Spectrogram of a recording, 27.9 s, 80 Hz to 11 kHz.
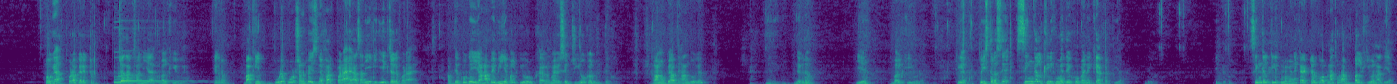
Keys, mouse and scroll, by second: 1.2-1.6 scroll down 1, 1.6 z, 2.0-8.0 middle drag, 8.0 z, 8.1-8.7 alt+middle click, 9.1 scroll up 1, 11.5 right click, 13.0-13.6 alt+middle drag, 15.3-18.7 drag, 18.9 middle click, 19.2 z, 19.4-20.4 alt+middle drag, 23.2 click, 25.6-26.8 alt+middle click, 27.7 click.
